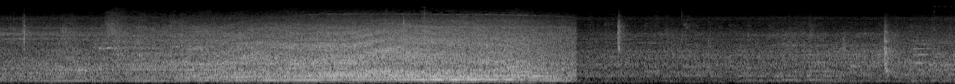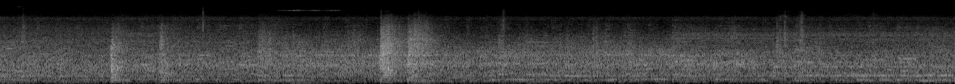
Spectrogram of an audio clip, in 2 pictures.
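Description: Road traffic: a vehicle's engine hum and road noise swell for about five seconds, then cut off abruptly. A steady, quieter street background follows, with a few light knocks.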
